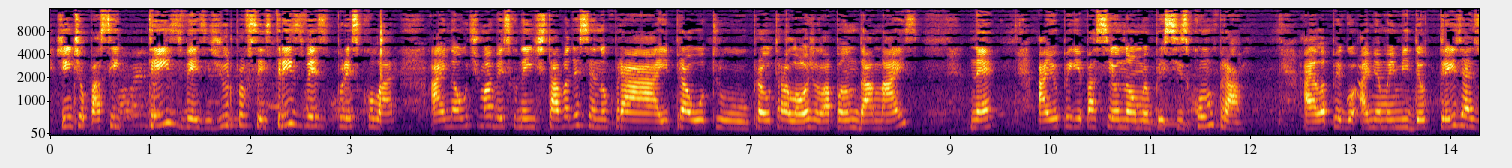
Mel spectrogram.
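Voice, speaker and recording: High-pitched paulista girl vlogging her haul, chatty and excitable, faint hiss behind. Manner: chatty and excitable, animated storytelling. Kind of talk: casual haul vlog. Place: bedroom at home.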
